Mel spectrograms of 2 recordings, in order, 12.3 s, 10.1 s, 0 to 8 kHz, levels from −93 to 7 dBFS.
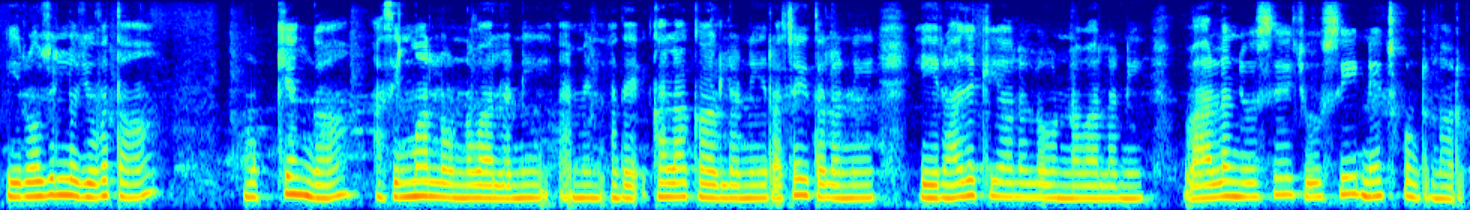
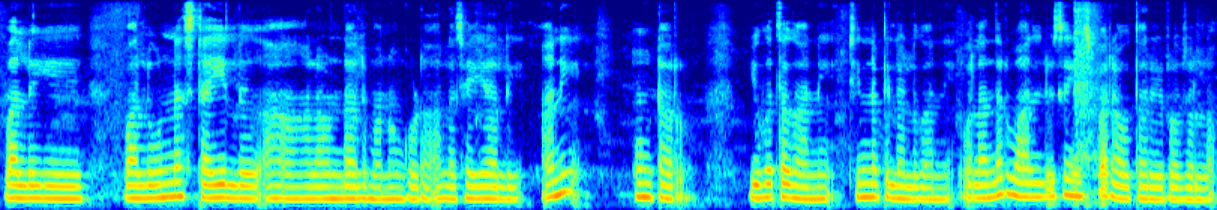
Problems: none marked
